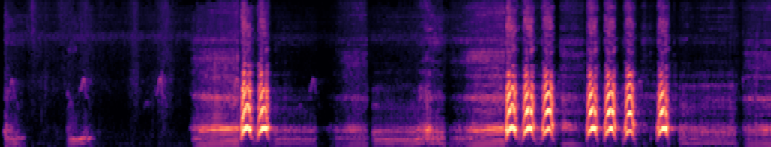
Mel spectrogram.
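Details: Tibetan Mastiff in a Himalayan village in Nepal; faint low growls and whines, then two deep, ringing barks, followed by a run of about six loud barks in quick succession.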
